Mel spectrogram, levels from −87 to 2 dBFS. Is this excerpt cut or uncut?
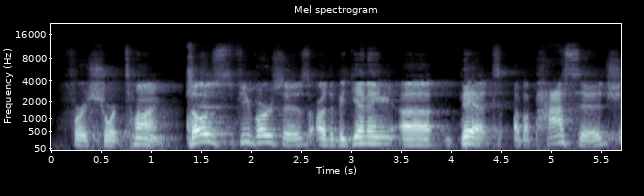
cut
